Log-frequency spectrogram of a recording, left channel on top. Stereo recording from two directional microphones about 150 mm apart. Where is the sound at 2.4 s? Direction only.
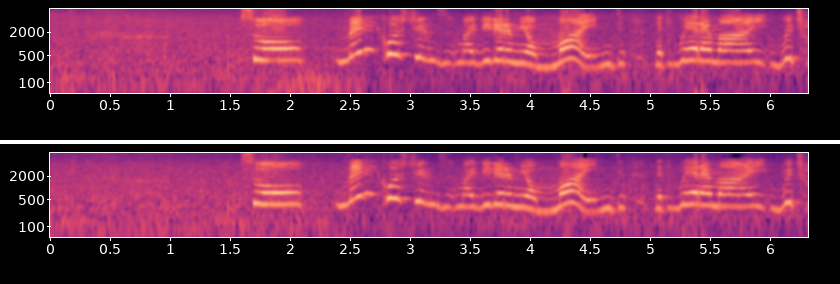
20° left (ahead or behind).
